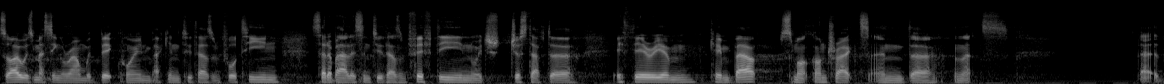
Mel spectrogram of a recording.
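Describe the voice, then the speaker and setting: Low-voiced man, hesitant panelist. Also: a bit bright. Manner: hesitant, many restarts and ums. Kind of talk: conference panel discussion. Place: conference stage. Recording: reverberant conference hall.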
